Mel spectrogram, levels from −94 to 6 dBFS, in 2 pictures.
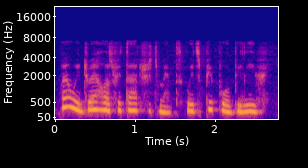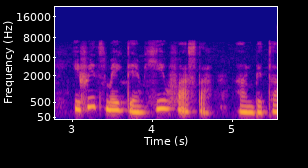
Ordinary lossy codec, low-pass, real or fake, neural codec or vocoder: none; 7.2 kHz; real; none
